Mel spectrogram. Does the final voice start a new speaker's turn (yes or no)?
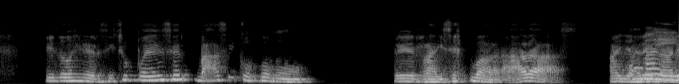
no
